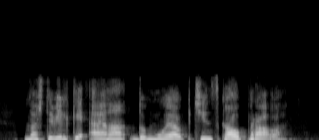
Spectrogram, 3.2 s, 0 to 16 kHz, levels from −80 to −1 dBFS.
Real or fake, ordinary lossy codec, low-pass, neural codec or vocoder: fake; none; 7.2 kHz; codec, 16 kHz, 4 kbps, FreqCodec, smaller model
